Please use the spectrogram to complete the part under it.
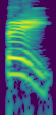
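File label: "bei", Mandarin Chinese, fourth tone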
